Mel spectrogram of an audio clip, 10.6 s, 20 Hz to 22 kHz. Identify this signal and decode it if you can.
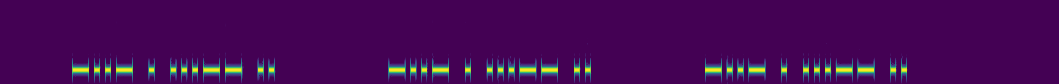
Morse code, heard as a keyed tone, about 23 wpm, 700 Hz. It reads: XE3I XE3I XE3I
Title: DXCC-100 Call Signs - 4 Characters - Repeated 3x - 22wpm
